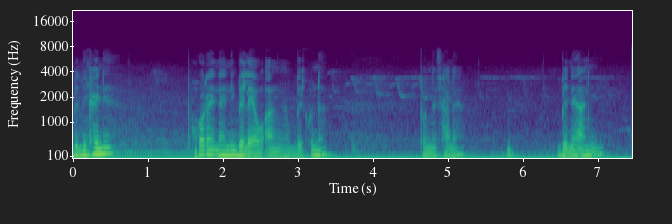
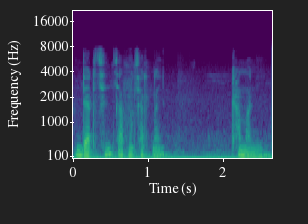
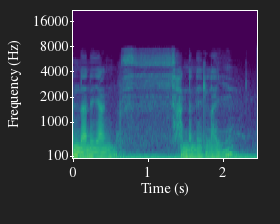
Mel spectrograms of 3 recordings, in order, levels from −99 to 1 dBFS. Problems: low volume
